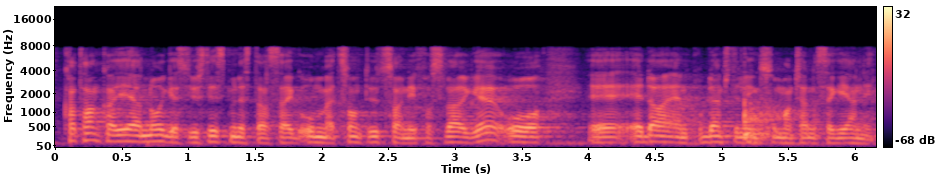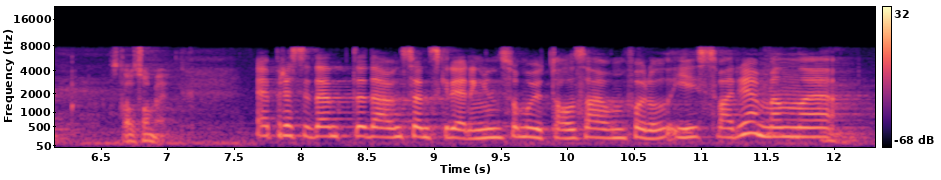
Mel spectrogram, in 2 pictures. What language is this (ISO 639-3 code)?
nor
